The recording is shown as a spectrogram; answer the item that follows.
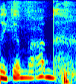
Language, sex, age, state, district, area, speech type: Maithili, female, 30-45, Bihar, Samastipur, rural, spontaneous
